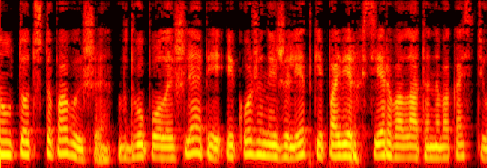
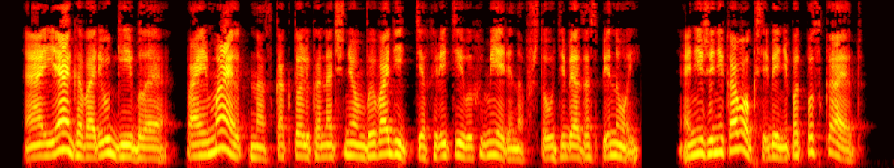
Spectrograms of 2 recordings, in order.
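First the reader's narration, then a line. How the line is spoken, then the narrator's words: Grumbled. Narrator (Russian): проворчал бандит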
